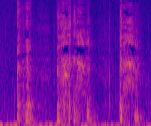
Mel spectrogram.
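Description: man coughing

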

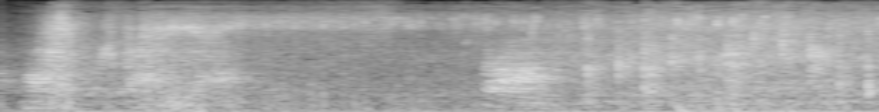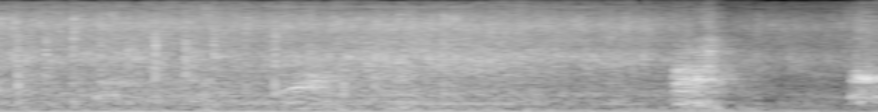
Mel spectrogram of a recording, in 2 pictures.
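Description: shower running water

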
